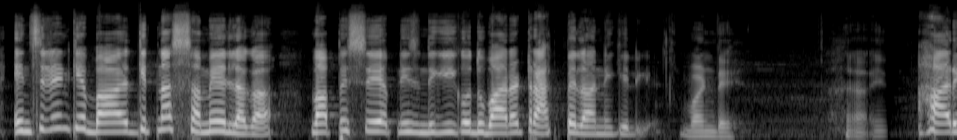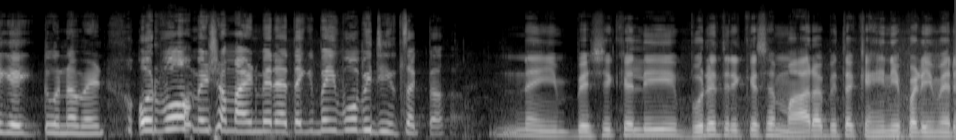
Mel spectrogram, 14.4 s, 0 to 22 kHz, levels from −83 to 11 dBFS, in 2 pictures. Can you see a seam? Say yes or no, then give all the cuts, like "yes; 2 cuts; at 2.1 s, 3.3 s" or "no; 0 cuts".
yes; 2 cuts; at 1.1 s, 6.6 s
